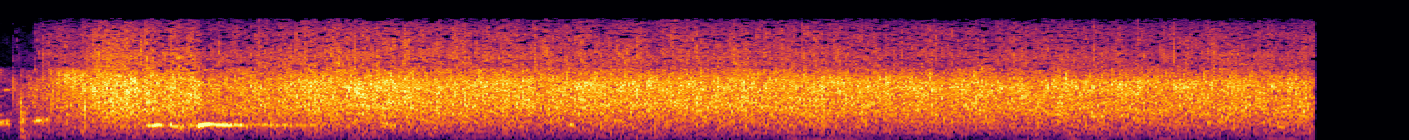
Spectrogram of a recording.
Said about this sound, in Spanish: la veritat és que avui que en nom de tots sentisques l'aplaudiment que te donem tots i l'enhorabona per aquesta responsabilitat que tens en nom de la ciutat de València.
